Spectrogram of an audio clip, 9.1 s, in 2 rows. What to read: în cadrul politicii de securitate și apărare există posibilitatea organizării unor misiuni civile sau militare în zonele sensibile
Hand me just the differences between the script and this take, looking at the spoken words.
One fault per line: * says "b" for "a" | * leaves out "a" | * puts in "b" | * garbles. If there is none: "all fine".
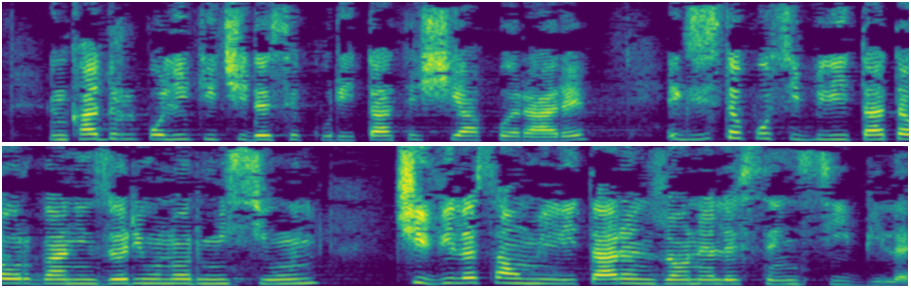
all fine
